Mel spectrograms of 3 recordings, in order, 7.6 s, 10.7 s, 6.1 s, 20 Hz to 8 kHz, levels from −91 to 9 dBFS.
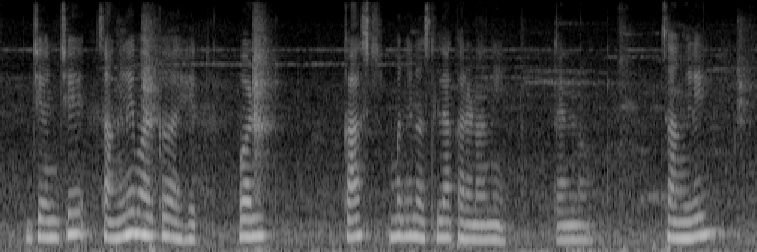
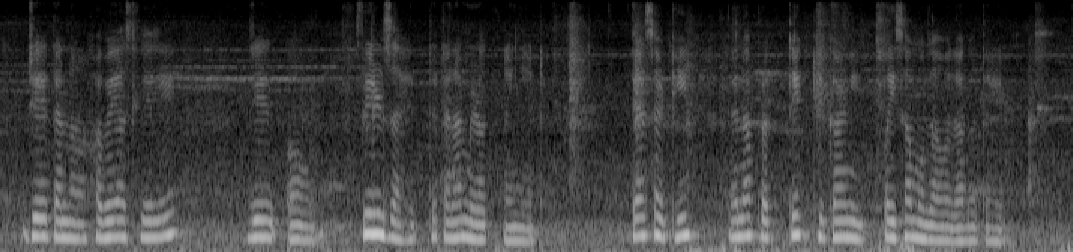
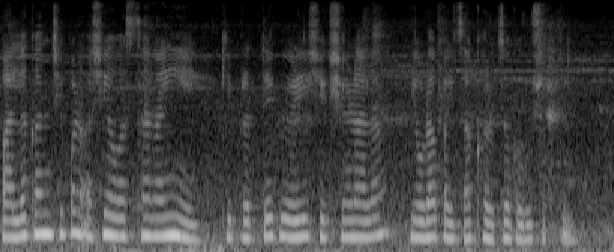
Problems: constant background noise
